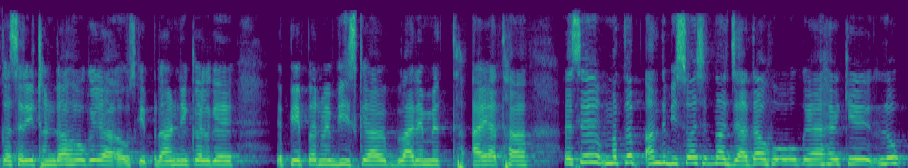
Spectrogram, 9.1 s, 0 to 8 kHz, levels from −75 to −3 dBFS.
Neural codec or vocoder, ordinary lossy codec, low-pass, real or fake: vocoder, 22.05 kHz, 80 mel bands, Vocos; AAC, 48 kbps; 7.2 kHz; fake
